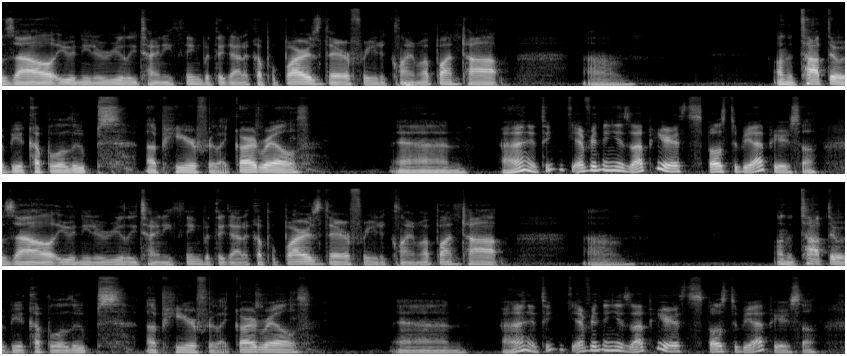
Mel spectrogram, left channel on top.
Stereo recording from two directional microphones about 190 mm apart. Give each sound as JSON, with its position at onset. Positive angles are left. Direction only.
{"t": 0.0, "sound": "speech", "side_deg": 30}
{"t": 7.7, "sound": "speech", "side_deg": 45}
